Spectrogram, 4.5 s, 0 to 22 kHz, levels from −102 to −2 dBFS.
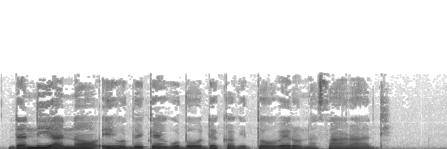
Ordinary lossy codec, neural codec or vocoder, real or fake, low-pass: MP3, 48 kbps; vocoder, 44.1 kHz, 128 mel bands every 256 samples, BigVGAN v2; fake; 19.8 kHz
